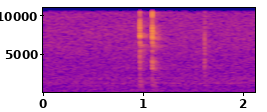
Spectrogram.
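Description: A game interface gives two soft clicks.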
